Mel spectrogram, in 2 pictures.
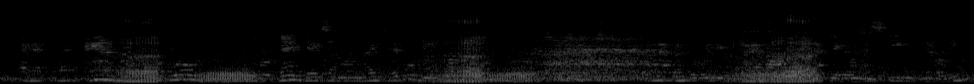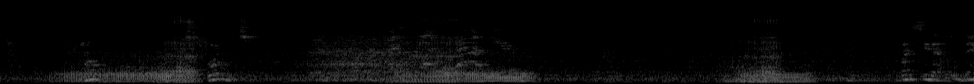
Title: Yoda the Boston Terrier, and Dad snoring in harmony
